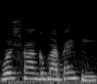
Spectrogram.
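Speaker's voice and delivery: normal talking voice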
